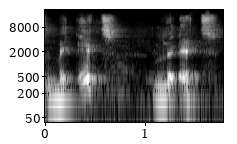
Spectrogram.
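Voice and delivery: "me'et le'et" in modern Hebrew, T sounds at the ends; modern Hebrew accent. Shown as a demonstration. Teacher showing the Hebrew source, modern Hebrew accent. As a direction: Israeli Hebrew accent, each word in two syllables. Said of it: "pronounce it first with a modern Hebrew accent".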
